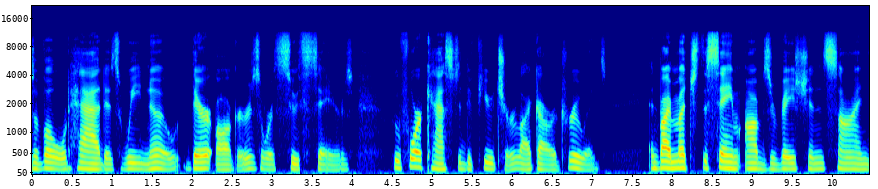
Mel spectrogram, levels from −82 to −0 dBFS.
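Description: Nothing in this speech recording stands out as a technical problem, so there's no fault to point to at any moment.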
